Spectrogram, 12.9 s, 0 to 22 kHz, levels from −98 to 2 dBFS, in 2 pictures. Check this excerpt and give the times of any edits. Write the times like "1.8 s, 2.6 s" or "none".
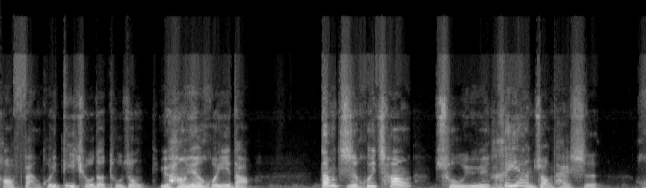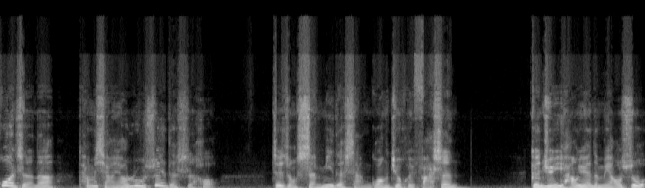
1.5 s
